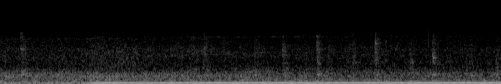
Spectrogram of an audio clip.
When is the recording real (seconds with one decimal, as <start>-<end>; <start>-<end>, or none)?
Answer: 0.0-1.5; 3.8-5.0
